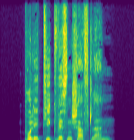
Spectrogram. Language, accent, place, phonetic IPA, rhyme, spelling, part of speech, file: German, Germany, Berlin, [poliˈtiːkˌvɪsn̩ʃaftlɐn], -iːkvɪsn̩ʃaftlɐn, Politikwissenschaftlern, noun, De-Politikwissenschaftlern.ogg
- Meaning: dative plural of Politikwissenschaftler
